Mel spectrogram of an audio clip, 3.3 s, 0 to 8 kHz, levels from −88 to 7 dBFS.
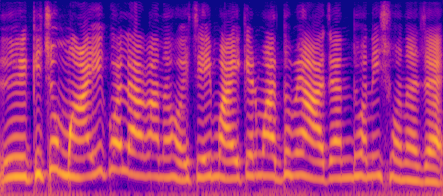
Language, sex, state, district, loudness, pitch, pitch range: Bengali, female, West Bengal, Purulia, -14 LUFS, 300 Hz, 275-320 Hz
